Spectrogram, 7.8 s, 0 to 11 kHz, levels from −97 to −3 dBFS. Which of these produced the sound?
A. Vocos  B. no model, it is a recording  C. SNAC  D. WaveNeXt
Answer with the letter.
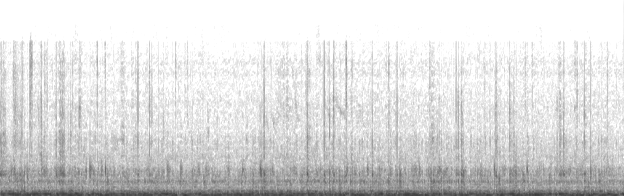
D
